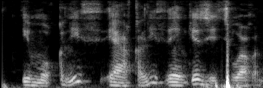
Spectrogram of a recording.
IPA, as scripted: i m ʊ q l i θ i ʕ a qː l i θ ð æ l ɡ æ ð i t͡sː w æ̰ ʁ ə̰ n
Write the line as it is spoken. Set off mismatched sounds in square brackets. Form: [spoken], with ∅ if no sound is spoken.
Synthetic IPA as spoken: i m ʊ q l i θ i ʕ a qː l i θ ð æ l ɡ æ [z] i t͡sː w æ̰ ʁ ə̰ n

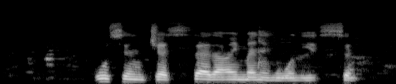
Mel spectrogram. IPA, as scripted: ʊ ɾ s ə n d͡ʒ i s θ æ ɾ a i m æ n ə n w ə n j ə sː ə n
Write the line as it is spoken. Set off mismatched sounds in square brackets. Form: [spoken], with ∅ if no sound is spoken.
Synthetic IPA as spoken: ʊ ɾ s ə n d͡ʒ [æ] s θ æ ɾ a i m æ n ə n w ə n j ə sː ə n

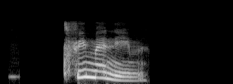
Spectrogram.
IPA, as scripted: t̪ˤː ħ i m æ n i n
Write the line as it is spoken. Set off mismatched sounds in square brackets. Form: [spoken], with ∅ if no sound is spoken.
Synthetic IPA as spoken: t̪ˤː [f] i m æ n i [m]

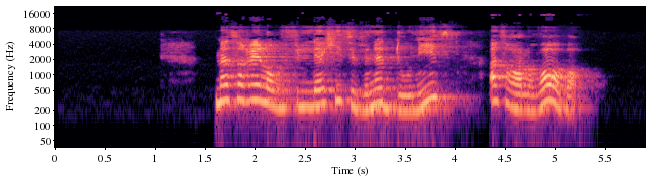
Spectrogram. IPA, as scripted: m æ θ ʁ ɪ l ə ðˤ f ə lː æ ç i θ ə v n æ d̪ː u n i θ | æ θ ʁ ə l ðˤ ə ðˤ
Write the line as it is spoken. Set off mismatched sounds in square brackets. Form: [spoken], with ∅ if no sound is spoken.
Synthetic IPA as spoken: m æ θ ʁ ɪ l ə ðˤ f ə lː æ ç i θ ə v n æ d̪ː u n i θ | æ θ ʁ ə l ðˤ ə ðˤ

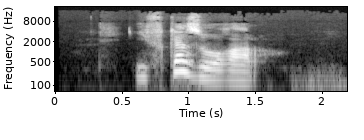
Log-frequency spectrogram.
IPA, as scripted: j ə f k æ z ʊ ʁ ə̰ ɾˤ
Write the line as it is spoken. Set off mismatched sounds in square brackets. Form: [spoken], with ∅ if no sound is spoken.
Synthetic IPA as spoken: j ə f k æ z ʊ ʁ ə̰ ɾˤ

